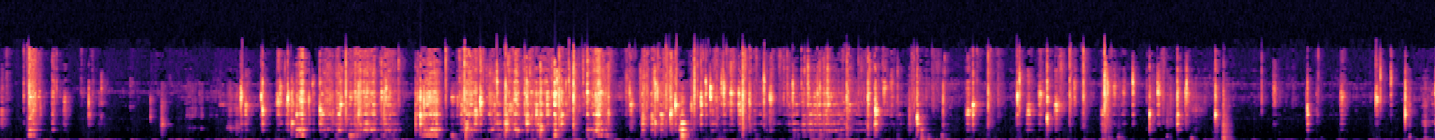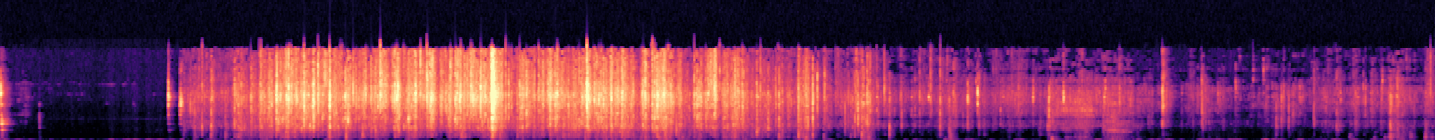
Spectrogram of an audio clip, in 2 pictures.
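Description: Whole spices clicking and crackling in a frying pan of hot water, with light clinks and ringing. About halfway through, eggs go into the pan and set off a loud sizzling hiss that lasts several seconds, then settles to a lighter sizzle. A steady low hum runs underneath.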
